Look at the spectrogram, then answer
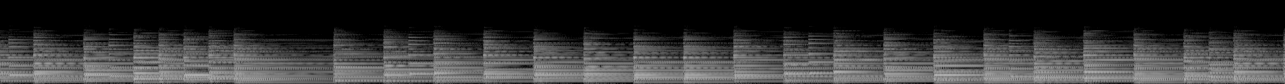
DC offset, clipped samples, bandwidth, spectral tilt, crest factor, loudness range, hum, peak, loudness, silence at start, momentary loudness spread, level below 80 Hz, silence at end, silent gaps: under 0.1%; under 0.1%; 7 kHz; -8 dB/octave; 16 dB; 1 LU; none; -10 dBFS; -26 LUFS; 0 s; 4 LU; -62 dBFS; 0 s; none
